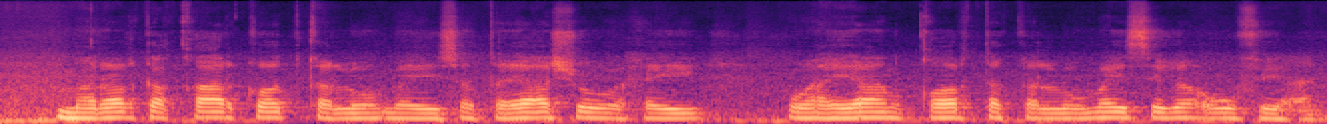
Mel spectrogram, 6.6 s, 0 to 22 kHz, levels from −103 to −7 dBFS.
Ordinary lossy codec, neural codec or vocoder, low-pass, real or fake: none; vocoder, 44.1 kHz, 128 mel bands, Pupu-Vocoder; none; fake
